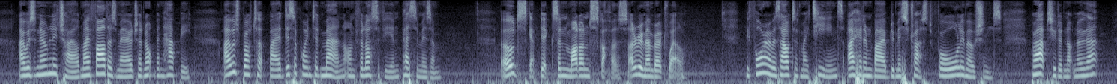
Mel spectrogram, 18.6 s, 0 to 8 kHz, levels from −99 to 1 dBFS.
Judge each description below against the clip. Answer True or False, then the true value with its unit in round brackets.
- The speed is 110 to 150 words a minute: False (175 wpm)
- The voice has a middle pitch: False (205 Hz)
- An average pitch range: True (3.4 semitones)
